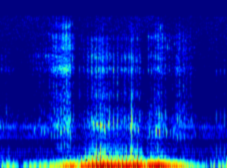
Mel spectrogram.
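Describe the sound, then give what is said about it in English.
A female cat purrs in a steady, low rumbling drone, swelling louder in the middle before easing off again, with no voices over it. “Okay, Marnie, can you hear her purring?”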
